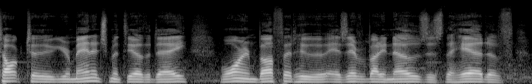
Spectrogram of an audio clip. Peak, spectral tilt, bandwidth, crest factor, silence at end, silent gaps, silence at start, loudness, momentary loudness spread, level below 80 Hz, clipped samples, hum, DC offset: 0 dBFS; -6 dB/octave; 14 kHz; 18 dB; 0.05 s; none; 0 s; -19 LUFS; 6 LU; -52 dBFS; under 0.1%; none; under 0.1%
